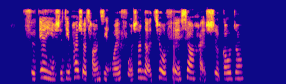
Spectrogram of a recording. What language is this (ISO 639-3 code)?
zho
